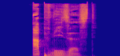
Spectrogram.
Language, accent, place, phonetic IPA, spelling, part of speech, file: German, Germany, Berlin, [ˈapˌviːzəst], abwiesest, verb, De-abwiesest.ogg
- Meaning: second-person singular dependent subjunctive II of abweisen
